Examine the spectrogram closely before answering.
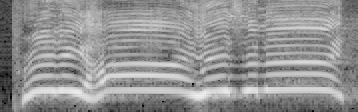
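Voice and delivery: slow, high, loud drawn-out taunt; mock teasing sergeant. Sergeant taunting nervous lieutenant at the door. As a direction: needle him loudly.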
